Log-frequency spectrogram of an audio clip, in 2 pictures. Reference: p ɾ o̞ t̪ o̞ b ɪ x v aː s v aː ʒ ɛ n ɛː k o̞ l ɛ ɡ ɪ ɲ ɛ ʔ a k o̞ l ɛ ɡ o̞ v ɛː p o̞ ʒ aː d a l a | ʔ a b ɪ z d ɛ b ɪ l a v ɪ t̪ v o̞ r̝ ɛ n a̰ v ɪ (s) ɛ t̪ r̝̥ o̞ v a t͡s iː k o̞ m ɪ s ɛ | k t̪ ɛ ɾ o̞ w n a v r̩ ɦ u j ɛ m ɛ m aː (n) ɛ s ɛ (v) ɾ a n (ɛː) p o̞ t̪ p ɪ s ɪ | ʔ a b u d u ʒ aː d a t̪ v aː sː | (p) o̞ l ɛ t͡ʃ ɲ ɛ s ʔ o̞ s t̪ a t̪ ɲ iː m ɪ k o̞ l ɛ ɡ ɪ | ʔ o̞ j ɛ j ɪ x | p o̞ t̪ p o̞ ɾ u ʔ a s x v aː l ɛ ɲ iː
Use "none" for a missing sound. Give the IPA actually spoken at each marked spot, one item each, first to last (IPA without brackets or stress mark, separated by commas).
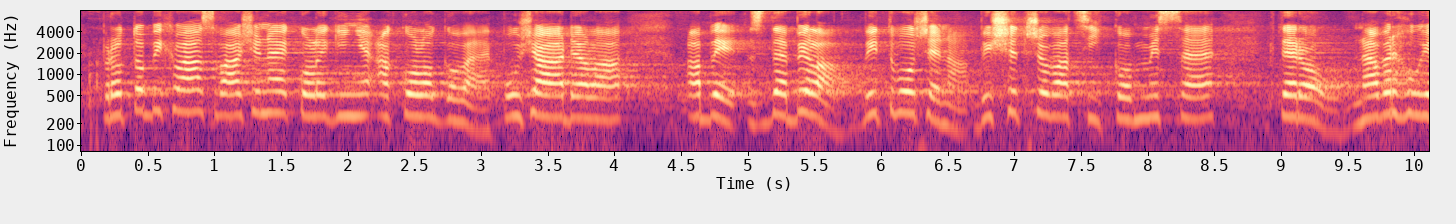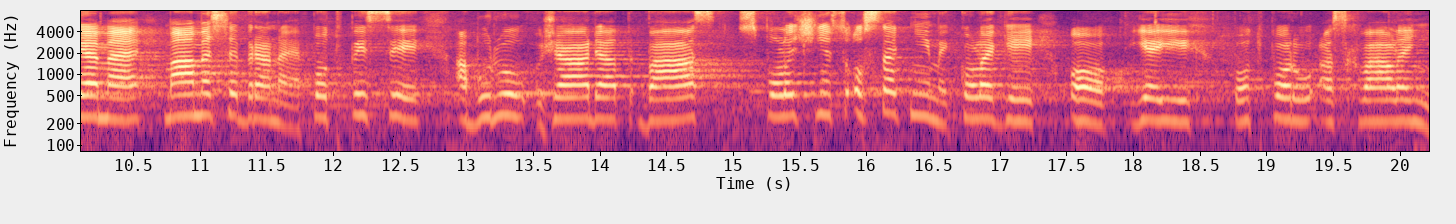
ʃ, m, b, ɛː, p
